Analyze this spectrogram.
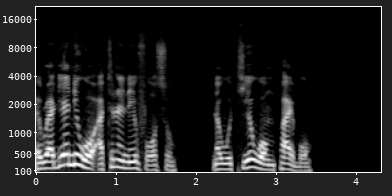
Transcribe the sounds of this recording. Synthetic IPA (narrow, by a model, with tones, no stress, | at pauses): æ˨wuɾa˨dɪ˦ɛ˦nĩ˦wɔ˨ʔa̰˨tʰɪ̃˦nɪ̃˨nɪ̃˦fʊ˨ɔ˦sʊ˦ | nã˨wɔ˨tʰi˨˦e˦wɔ˨m̩˨pʰa˦ɪ˨bɔ˨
